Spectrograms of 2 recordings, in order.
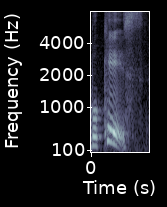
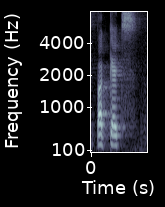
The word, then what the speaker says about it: bouquet: followed the presentation of bouquets notice the way i spelled this don't spell don't pronounce it as bouquets buckets you know you call this as a bouquet bouquet means a bunch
